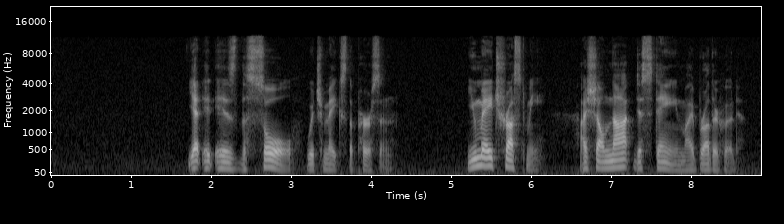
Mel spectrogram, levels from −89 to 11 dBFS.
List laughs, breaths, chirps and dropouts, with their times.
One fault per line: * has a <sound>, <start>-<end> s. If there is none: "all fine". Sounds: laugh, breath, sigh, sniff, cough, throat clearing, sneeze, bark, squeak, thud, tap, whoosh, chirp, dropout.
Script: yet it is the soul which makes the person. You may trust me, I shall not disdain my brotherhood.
all fine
